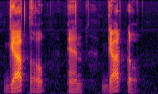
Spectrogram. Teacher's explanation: there is no alveolar T and D in Spanish T's and DS are always dental so there's no contrast between the dental and the alveolar T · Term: dental T and D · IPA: t̪ d̪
